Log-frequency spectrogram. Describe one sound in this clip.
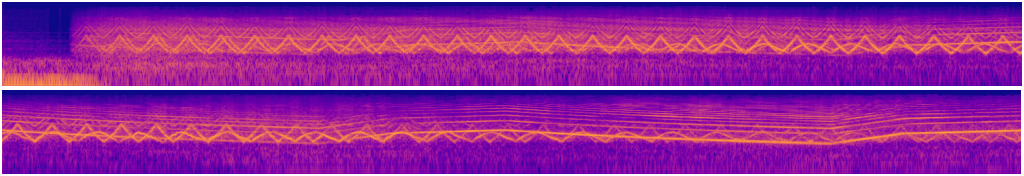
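A fire engine siren wails slowly up and down as it passes by.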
